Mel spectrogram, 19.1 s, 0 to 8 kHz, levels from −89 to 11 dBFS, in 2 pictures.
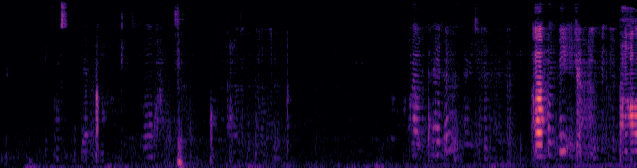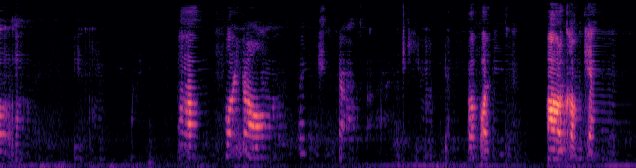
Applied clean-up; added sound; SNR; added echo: neural mask model DeepFilterNet 3.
